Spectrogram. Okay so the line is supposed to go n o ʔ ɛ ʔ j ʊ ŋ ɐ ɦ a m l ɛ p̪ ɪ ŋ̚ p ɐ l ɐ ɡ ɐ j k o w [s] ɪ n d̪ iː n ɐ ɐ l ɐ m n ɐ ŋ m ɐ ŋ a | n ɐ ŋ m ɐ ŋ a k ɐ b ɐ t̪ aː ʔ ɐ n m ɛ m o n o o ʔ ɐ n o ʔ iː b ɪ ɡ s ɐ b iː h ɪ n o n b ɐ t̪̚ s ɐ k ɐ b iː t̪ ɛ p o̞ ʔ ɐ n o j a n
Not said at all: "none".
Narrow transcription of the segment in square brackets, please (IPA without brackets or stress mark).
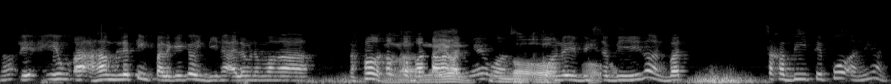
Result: h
